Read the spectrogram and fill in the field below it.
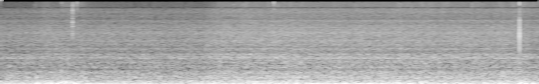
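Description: Low road rumble from inside a moving car, a steady droning hum with faint tire and wind noise, constant throughout with no voices.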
